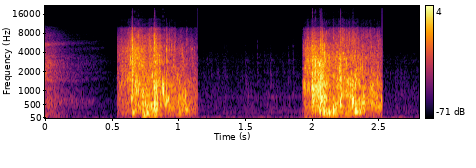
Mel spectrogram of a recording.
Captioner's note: squelch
